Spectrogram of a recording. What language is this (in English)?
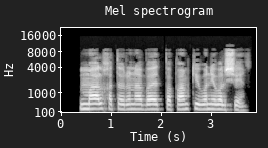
Pashto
